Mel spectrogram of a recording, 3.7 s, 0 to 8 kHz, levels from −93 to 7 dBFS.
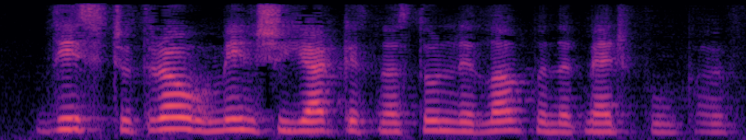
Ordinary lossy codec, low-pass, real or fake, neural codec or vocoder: MP3, 32 kbps; 7.2 kHz; fake; codec, 16 kHz, 0.2 kbps, FocalCodec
